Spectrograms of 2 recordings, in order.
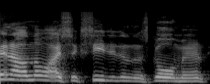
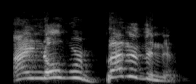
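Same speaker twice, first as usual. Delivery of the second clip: passionate, fired-up delivery full of conviction. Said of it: "to hear that passion in your voice".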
